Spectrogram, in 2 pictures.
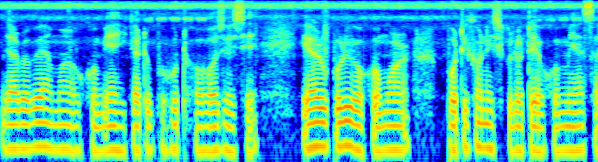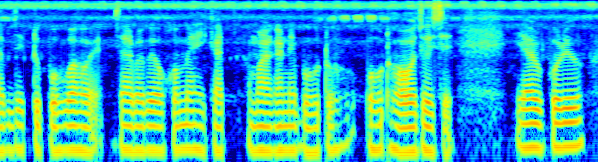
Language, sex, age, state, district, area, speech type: Assamese, male, 18-30, Assam, Lakhimpur, rural, spontaneous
